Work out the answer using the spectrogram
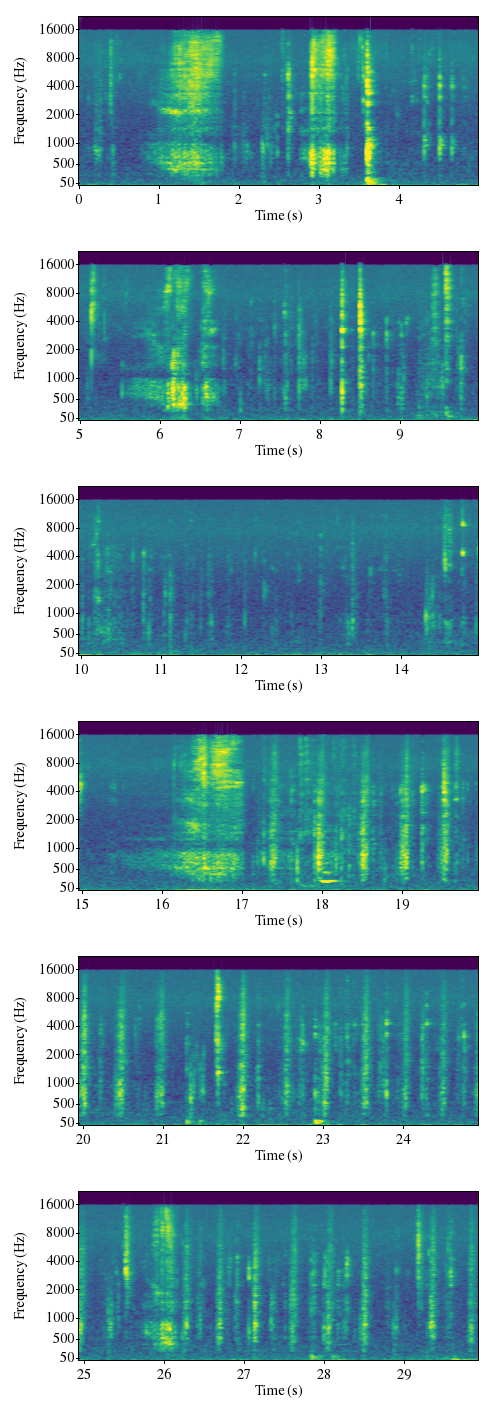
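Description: Close-miked eating of rice cake soup and sour kimchi: steady chewing with many small wet mouth clicks, broken about five times by louder mouthfuls lasting about a second.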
